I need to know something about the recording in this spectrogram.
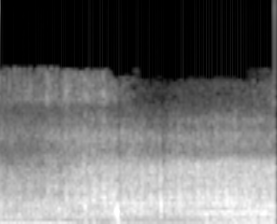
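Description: Steady low rumble of a heavy diesel engine idling close by.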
